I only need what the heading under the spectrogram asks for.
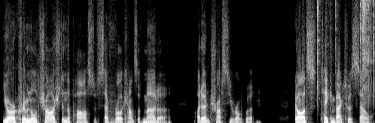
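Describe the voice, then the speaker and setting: Man acting stern prison authority, mid-pitched, distrustful, dismissive, order-giving, audio drama. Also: moderate pace, close to an everyday voice. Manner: commanding, dismissive.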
